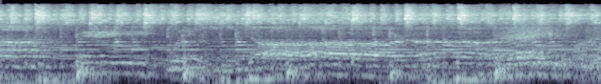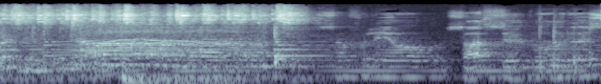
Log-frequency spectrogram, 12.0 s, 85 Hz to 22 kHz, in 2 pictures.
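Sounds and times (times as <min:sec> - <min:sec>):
men singing: 0:00.0 - 0:09.2
harmoniums holding tones: 0:00.0 - 0:09.6.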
